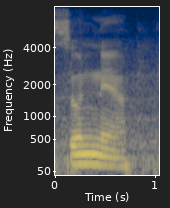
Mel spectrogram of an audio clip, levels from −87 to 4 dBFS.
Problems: none marked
